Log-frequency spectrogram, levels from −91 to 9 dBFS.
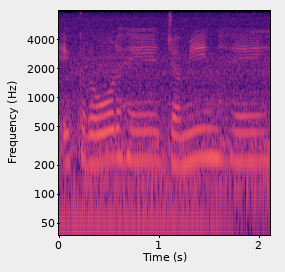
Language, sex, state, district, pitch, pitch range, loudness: Hindi, female, Bihar, Vaishali, 220 Hz, 200-230 Hz, -28 LUFS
